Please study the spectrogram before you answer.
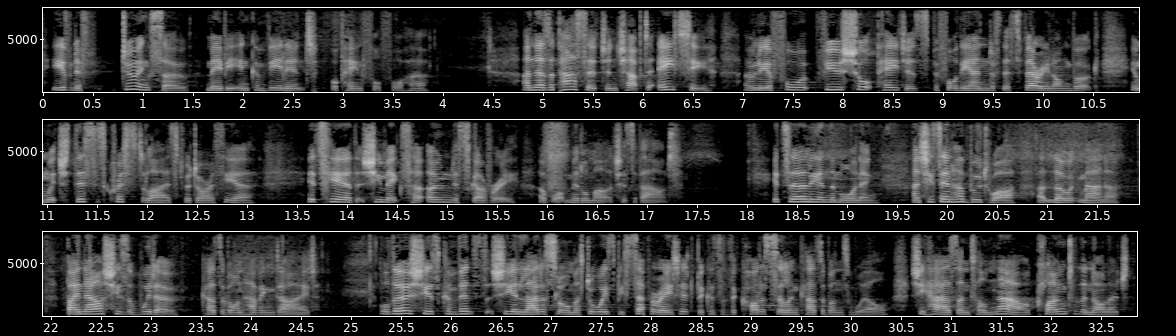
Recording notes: LIVE from the NYPL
